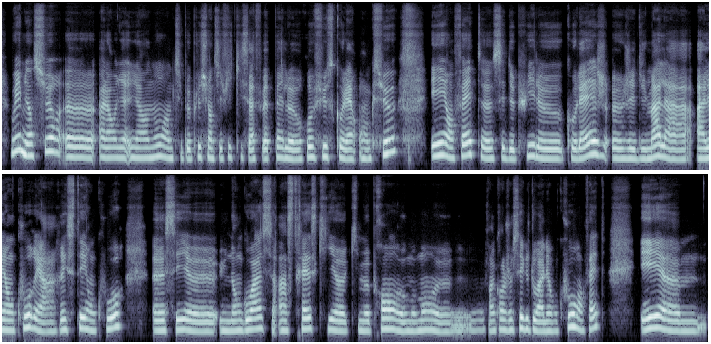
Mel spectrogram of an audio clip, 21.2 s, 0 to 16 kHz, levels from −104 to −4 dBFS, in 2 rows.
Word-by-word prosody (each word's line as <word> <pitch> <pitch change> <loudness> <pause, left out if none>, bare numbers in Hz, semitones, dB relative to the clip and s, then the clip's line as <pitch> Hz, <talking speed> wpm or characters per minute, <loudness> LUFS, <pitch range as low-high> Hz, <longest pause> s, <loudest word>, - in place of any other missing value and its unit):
Oui, 310 +3 +3
bien 230 -5 +5
sûr. 295 +5 +1
Heu, 195 -2 +2
alors 190 -1 -1
il 185 - -4
y 185 - -1
a - - 0
il - - -3
y 190 - -2
a 185 - -2
un 185 0 -2
nom 205 +2 -2
un 180 - -2
petit 180 - -9
peu 170 - -4
plus 195 +3 -5
scientifique 180 +1 -4
qui 190 - -13
s'appelle 170 +2 -2
heu, 165 -1 +3
refus 195 +3 -1
scolaire 170 -4 0
anxieux 245 - +1 0.5
et 225 +2 +5
en 190 -3 +1
fait, 225 +6 +1
heu, 175 -3 +1
c'est 180 +1 -4
depuis 170 +6 -2
le 170 -3 0
collège, 215 +7 +3
heu, 175 0 0
j'ai 175 0 -1
du 170 0 -5
mal 205 +3 +4
à 165 -2 -2
aller 175 +1 +2
en 180 -1 0
cours 220 +4 +2
et 185 - +2
à 160 0 -2
rester 190 +4 0
en 175 -2 -3
cours. 225 +8 +1 0.5
Heu, 175 0 +2
c'est, 185 +2 0
heu, 165 -2 0
une 170 0 -3
angoisse, 195 +4 0
un 175 0 -1
stress 200 +3 -1
qui, 190 -2 -5
heu, 170 -1 +1
qui - - -14
me 170 -1 -1
prend 200 +1 +2
au 165 - -1
moment, 175 +2 -2
heu, 155 - -5 0.3
enfin 170 -2 -6
quand 185 +1 -2
je 185 +1 -3
sais 210 +4 +2
que 195 - -1
je - - -9
dois 175 -2 +2
aller 165 0 0
en 165 0 -6
cours 235 +7 +2
en 185 - -3
fait 200 +8 -2 0.5
et 210 +5 +6
hem, 170 -5 +1
185 Hz, 210 wpm, -23 LUFS, 170-200 Hz, 0.5 s, et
